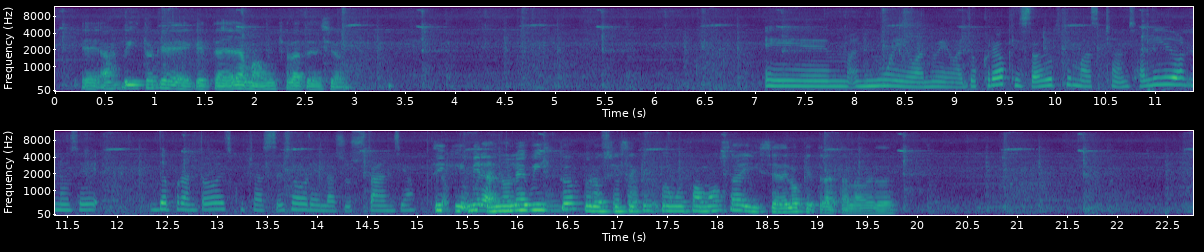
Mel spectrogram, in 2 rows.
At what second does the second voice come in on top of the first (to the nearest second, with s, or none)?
15 s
